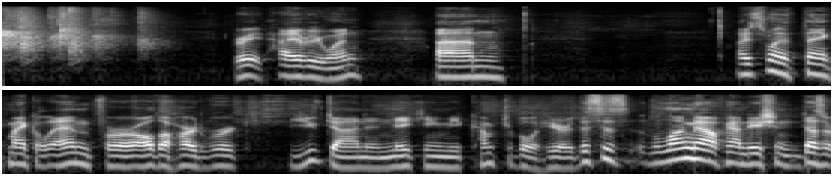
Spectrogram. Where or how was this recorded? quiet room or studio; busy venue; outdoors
busy venue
